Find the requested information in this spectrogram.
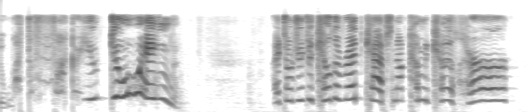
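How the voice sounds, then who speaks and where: Putting on a character voice, a man hisses his words in an extremely high pitch at a moderate pace. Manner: hissing.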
